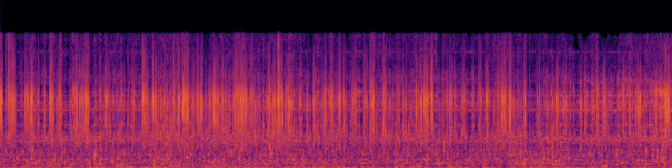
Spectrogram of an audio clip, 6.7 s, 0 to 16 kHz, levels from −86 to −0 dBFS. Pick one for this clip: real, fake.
fake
